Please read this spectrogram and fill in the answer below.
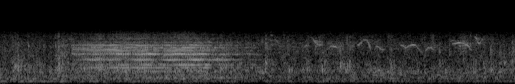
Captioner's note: horn Honking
